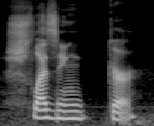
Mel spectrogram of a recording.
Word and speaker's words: Schlesinger: No, but say her name right. – Eliza Schlesinger. Yeah. – Okay. – It's just Ger.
